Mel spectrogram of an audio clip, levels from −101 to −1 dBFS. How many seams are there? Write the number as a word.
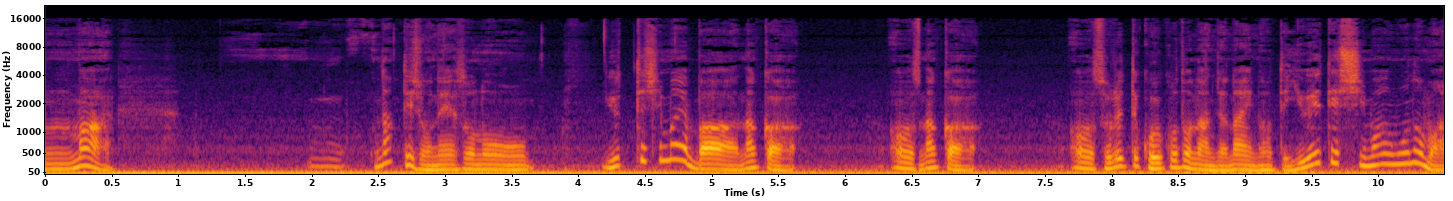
one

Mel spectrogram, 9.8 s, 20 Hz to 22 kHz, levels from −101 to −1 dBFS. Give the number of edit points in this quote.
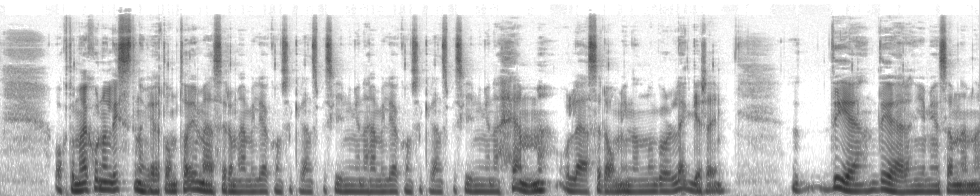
two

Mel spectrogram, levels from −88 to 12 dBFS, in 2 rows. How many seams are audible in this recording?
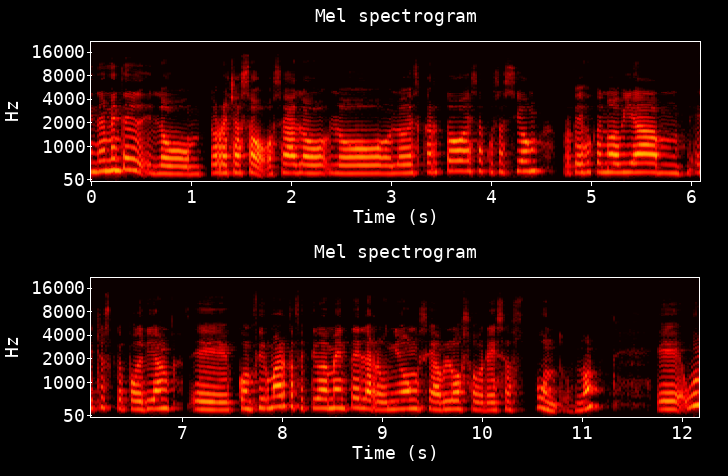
three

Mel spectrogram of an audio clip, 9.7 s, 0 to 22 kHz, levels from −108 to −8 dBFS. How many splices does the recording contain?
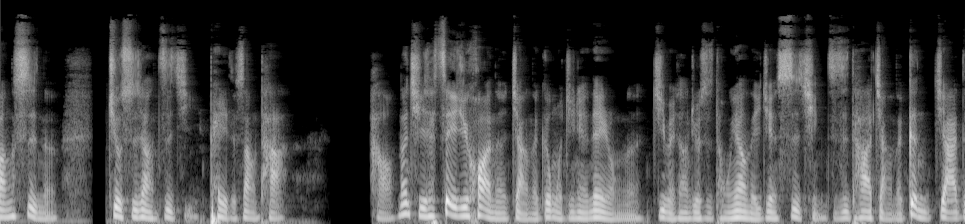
one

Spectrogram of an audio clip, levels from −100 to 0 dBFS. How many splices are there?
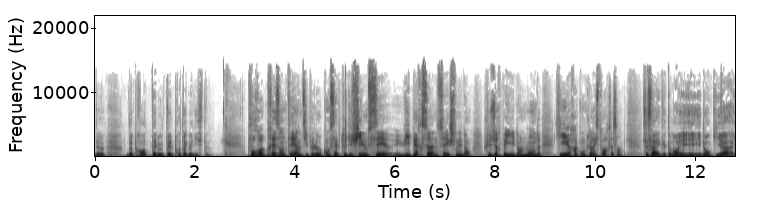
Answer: zero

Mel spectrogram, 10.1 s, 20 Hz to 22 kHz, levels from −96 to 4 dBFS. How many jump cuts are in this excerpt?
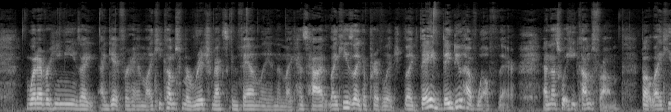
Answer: zero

